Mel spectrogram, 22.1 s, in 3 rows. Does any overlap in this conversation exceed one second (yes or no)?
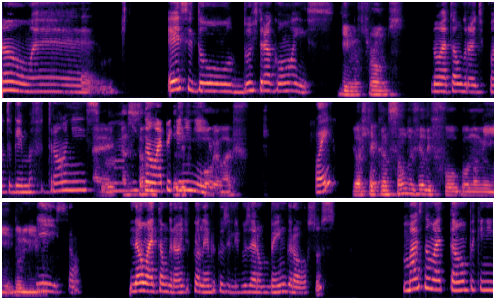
yes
